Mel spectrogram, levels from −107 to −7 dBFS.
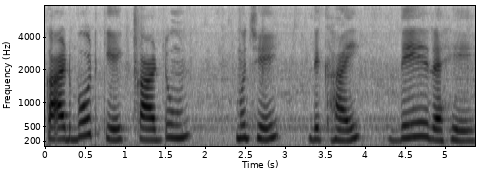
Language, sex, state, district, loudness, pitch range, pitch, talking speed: Hindi, female, Madhya Pradesh, Dhar, -18 LUFS, 230-265 Hz, 240 Hz, 80 wpm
